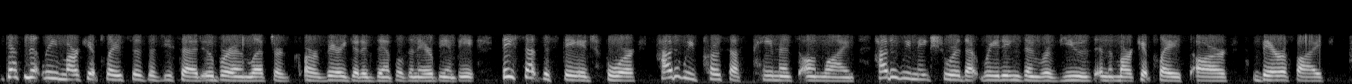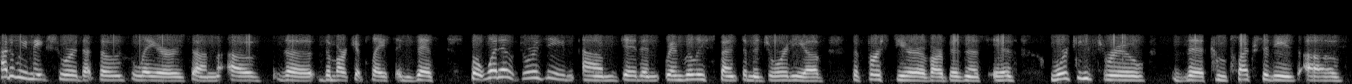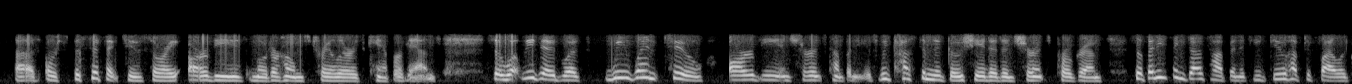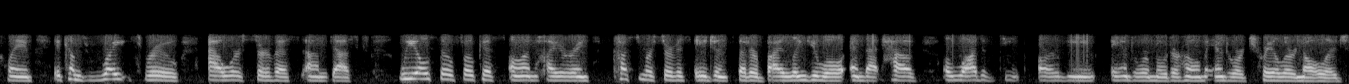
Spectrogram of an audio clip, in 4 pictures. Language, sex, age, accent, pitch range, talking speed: English, female, 40-59, American, 180-225 Hz, 170 wpm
